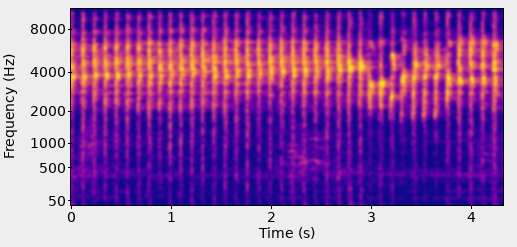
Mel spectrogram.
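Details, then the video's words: Lovebird pancingan song, meant to prompt others of its kind to sing: a continuous, very fast stream of harsh high chattering notes, about seven a second, unbroken throughout. "SUARA PANCINGAN LOVEBIRD DURASI GACOR PANJANG"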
